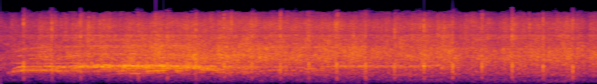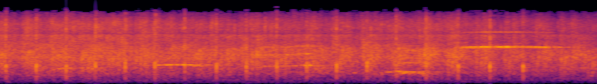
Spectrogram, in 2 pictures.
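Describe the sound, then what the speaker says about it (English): Sustained applause from a crowd at an adult education graduation ceremony, steady and full throughout with light cheering mixed in. "I think that deserves another round of applause."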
